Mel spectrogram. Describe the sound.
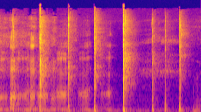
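Seven sharp hand claps from one person applauding alone after a live song, loud and evenly spaced with short gaps of silence between them.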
